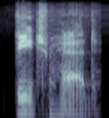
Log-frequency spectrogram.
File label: "beachhead", American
